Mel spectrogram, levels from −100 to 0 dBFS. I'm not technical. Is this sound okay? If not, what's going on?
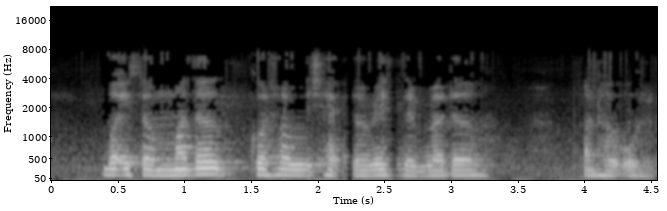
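No, it has three problems.

Filter restarted on every block, throughout: a filter resets every block, leaving a buzz of ticks, about 25 per second, that gets louder with the speech.

Repeated packet loss (robotic sound), 1.75 to 2.62 s: six short gaps, the longest 73 ms, were patched by stretching the previous sound, so the speech turns choppy and robotic.

Jitter buffer slow-down, 2.61 to 2.89 s: the receiver repeated tiny slices of sound to rebuild its reserve, so speech plays at about 87% speed at unchanged pitch.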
